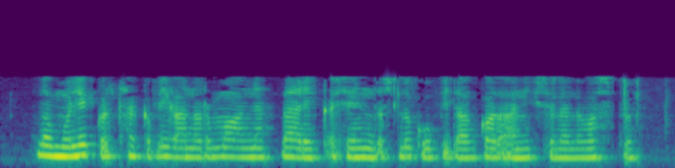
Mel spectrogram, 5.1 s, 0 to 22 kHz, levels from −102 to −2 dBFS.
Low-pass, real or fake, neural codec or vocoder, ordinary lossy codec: 7.2 kHz; real; none; AAC, 16 kbps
